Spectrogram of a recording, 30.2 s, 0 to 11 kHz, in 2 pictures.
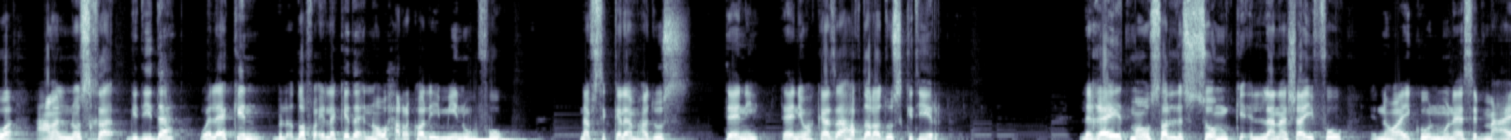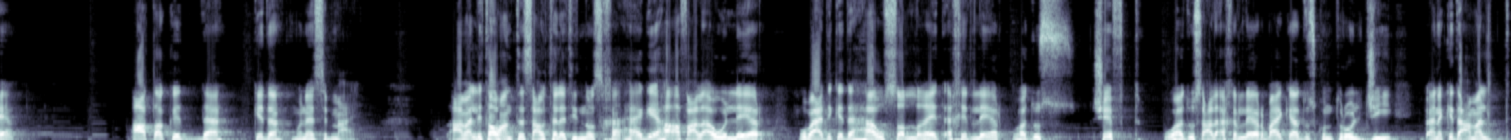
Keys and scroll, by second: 7.2 t, 28.4 ctrl+g.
